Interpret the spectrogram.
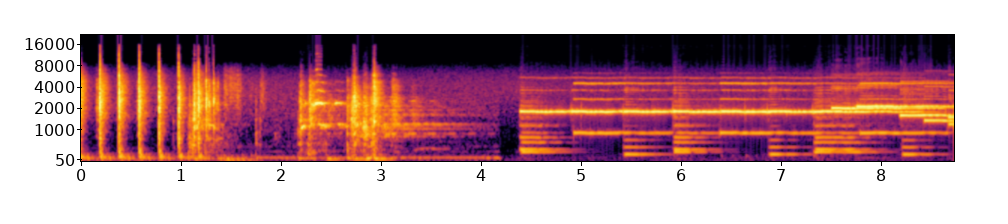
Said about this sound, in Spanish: ¿Y si tocamos la puerta?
